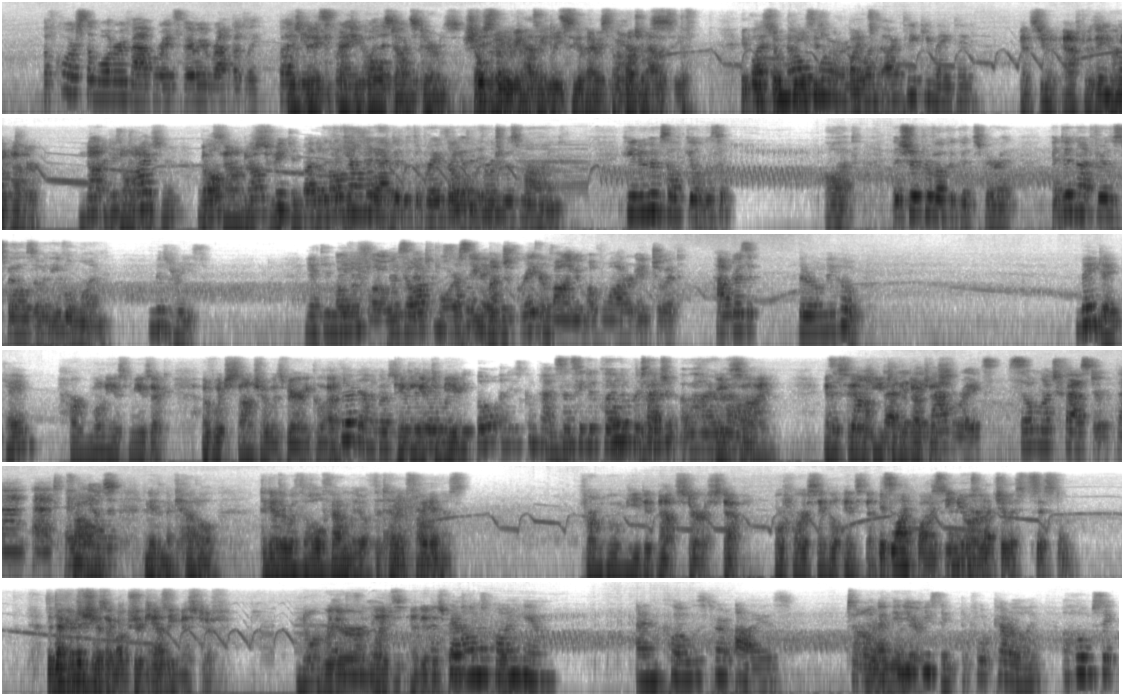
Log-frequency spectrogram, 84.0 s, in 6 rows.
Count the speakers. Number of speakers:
seven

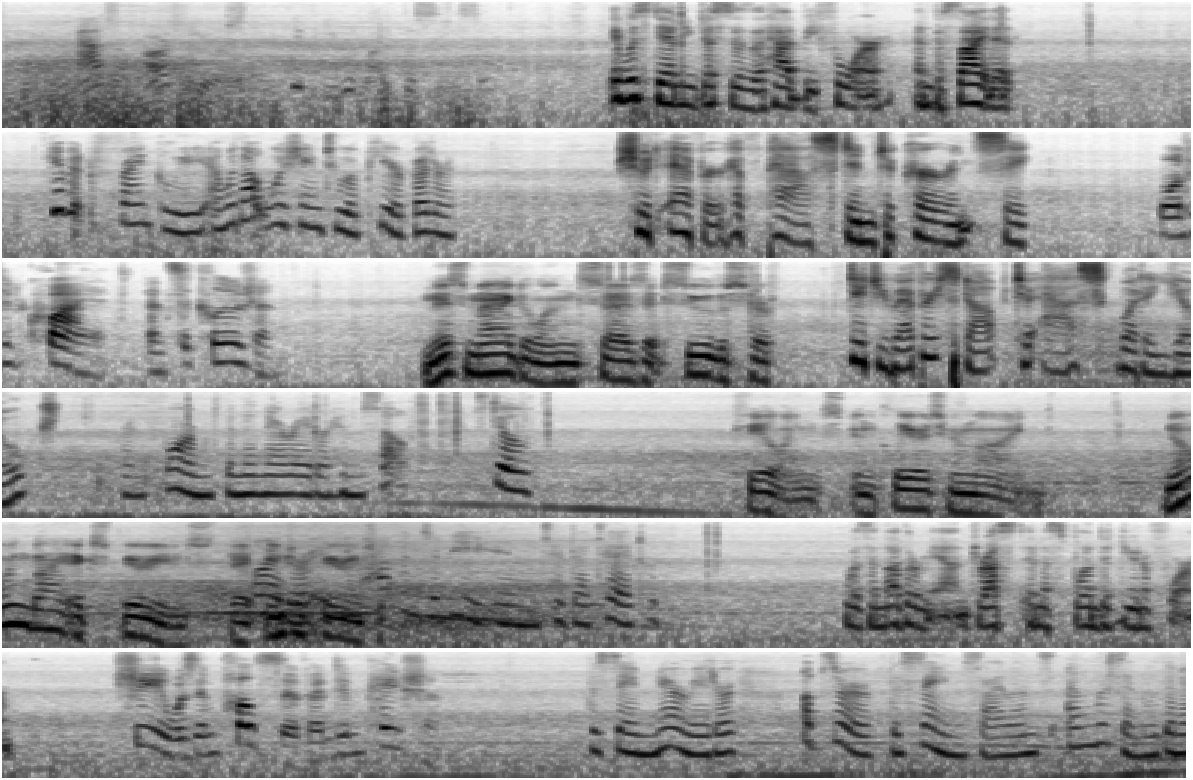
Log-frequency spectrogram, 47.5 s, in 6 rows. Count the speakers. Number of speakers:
six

